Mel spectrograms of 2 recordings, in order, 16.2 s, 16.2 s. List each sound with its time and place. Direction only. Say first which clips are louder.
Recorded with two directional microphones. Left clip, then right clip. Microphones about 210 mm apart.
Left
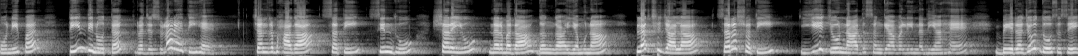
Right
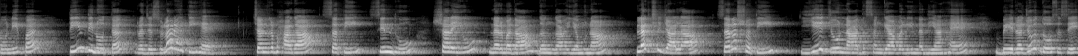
0.0 s a woman's voice: left 9 dB; 40° left (ahead or behind)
